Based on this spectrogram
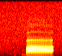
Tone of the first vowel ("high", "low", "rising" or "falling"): low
